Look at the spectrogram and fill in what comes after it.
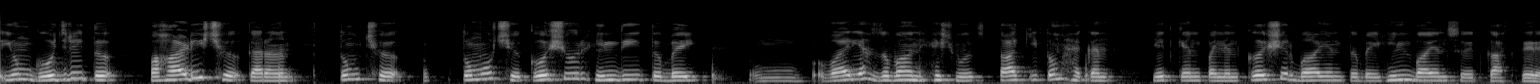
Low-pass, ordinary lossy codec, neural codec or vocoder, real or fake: none; none; none; real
